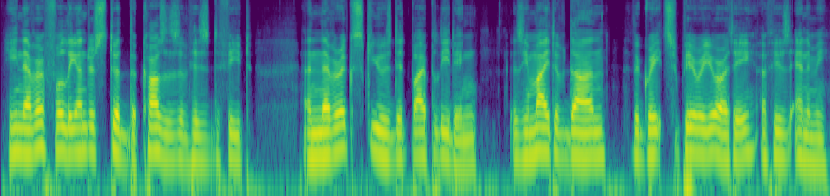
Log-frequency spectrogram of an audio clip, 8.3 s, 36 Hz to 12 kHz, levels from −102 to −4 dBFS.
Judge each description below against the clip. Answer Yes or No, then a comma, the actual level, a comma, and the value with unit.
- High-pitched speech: No, low, 120 Hz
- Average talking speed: Yes, average, 190 wpm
